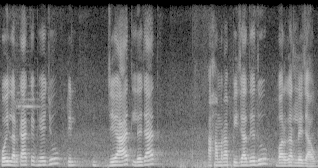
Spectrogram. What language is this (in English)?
Maithili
